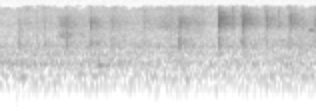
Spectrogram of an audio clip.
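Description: A few faint, irregular clicks of computer keys being pressed, over quiet room hiss.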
